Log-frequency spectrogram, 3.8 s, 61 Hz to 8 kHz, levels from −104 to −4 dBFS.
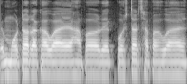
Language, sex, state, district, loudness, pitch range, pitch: Hindi, male, Haryana, Charkhi Dadri, -17 LUFS, 110-115 Hz, 110 Hz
